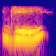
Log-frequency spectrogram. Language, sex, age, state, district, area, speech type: Sindhi, female, 30-45, Gujarat, Kutch, rural, conversation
